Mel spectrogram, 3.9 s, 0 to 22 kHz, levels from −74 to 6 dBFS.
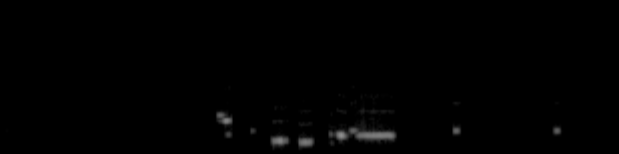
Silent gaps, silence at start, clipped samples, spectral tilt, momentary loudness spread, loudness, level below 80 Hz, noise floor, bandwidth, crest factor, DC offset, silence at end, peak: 1.47-1.68 s, 1.81-1.85 s, 2.47-2.81 s, 2.89-3.45 s; 1.35 s; under 0.1%; -3 dB/octave; 18 LU; -45 LUFS; under -90 dBFS; under -90 dBFS; 3.9 kHz; 20 dB; under 0.1%; 0.35 s; -28 dBFS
